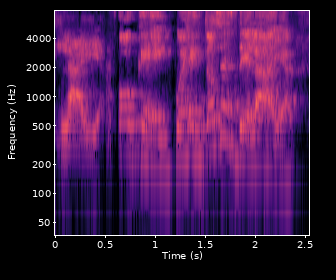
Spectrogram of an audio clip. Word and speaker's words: Laia: Ah, yo lo leí en español, se pronuncia Laia. Y de Sí, Laia. se escribe Laia, o sea, L-A-I, latina, de puntico, A, y se pronuncia exactamente así, Laia.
